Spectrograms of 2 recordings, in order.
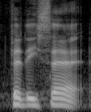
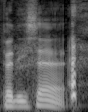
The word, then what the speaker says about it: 50 Cent: how you say that ain't 50 cents that's how you say it you need to know how to say it it's not 50 cents 50 cents but he he started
